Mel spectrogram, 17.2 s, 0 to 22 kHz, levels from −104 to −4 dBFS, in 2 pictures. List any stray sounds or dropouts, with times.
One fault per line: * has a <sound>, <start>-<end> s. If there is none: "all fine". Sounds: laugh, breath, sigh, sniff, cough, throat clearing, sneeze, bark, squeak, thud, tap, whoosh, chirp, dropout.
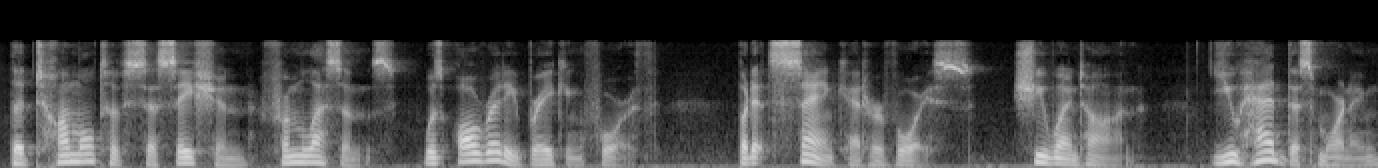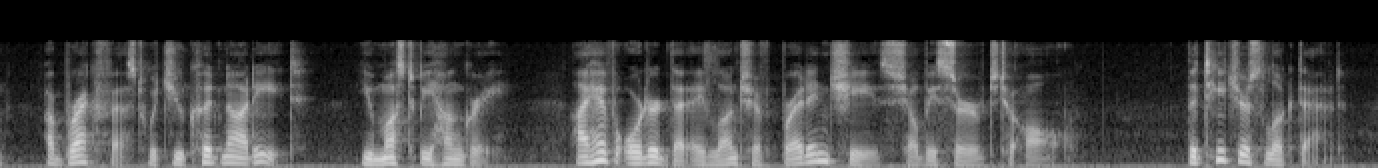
all fine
